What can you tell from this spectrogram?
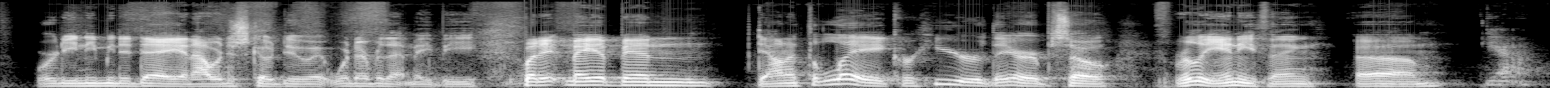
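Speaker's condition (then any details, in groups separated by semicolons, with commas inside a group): No condition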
